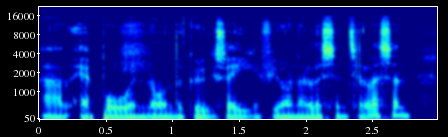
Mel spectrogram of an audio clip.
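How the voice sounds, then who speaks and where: A man with a New Zealand accent speaks at a medium pitch, somewhat breathy, in a dry, close sound with no echo on a very clean recording with a silent background. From Tonga. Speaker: podcast host. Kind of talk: casual interview chat. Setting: live stream. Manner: friendly, casual.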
